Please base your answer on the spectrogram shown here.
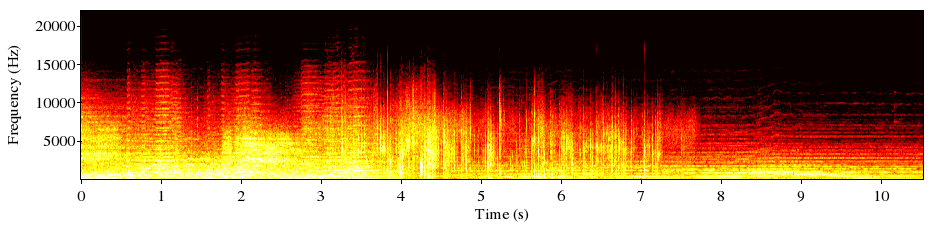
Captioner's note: gun Fires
